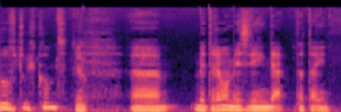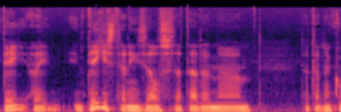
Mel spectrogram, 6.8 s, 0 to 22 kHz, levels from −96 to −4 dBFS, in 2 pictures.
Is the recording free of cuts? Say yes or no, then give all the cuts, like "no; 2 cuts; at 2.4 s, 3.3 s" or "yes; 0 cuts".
no; 1 cut; at 2.9 s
